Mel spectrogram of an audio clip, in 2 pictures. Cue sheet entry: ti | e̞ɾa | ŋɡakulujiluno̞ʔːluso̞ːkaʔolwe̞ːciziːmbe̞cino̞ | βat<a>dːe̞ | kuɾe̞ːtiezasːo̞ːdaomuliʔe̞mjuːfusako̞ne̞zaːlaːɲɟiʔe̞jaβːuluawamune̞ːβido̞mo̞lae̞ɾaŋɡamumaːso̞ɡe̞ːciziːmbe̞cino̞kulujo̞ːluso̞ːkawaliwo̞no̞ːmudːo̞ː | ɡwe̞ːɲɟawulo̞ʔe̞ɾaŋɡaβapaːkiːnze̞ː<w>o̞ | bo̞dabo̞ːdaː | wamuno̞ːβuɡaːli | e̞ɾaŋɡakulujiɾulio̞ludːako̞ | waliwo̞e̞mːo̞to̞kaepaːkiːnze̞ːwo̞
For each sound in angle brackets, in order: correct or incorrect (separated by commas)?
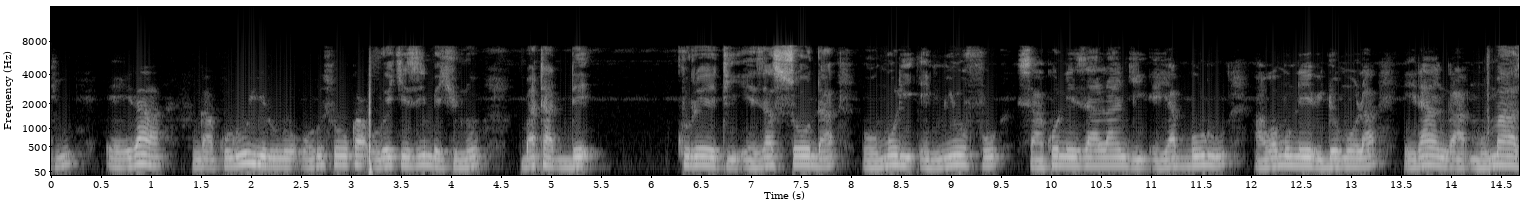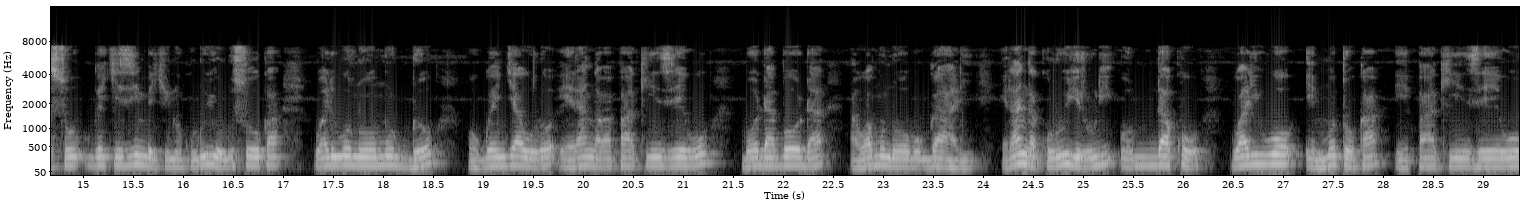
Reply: correct, correct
